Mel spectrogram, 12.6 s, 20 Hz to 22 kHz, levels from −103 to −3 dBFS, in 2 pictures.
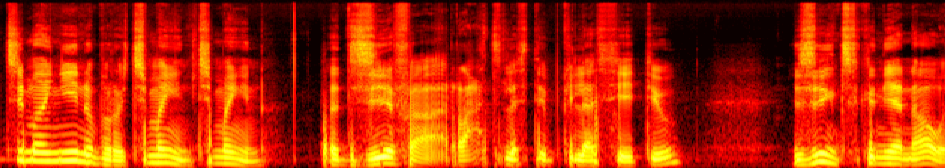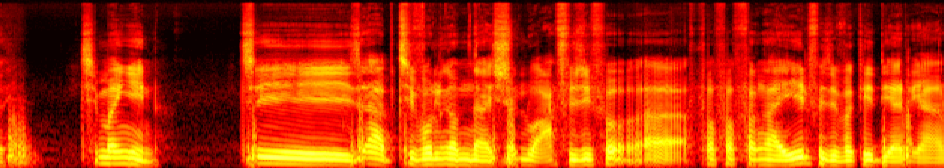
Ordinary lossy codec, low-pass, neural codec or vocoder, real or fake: none; none; vocoder, 44.1 kHz, 128 mel bands every 256 samples, BigVGAN v2; fake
